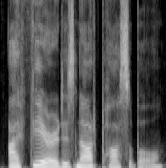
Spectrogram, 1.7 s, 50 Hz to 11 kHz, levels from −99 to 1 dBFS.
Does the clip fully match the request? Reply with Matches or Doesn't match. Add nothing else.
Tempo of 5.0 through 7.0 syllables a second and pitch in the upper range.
Matches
